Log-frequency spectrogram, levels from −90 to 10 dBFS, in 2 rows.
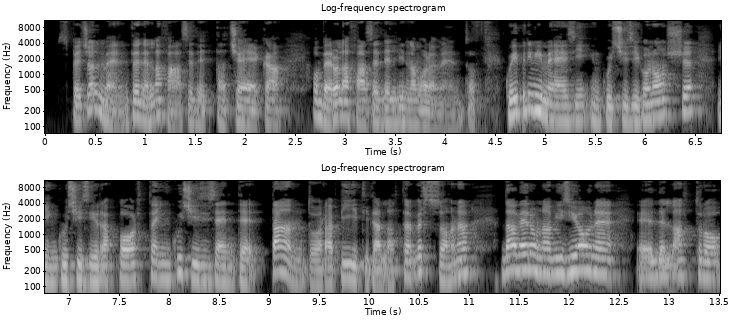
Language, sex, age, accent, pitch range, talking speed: Italian, male, 20-39, native, 115-160 Hz, 160 wpm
